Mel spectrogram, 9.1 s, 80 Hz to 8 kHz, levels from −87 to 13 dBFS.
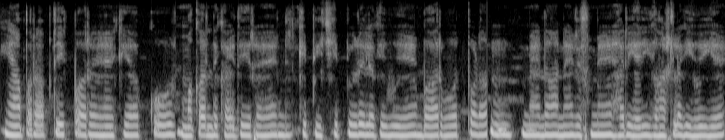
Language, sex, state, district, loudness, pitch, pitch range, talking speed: Hindi, female, Uttarakhand, Uttarkashi, -16 LUFS, 195 Hz, 190-205 Hz, 205 wpm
